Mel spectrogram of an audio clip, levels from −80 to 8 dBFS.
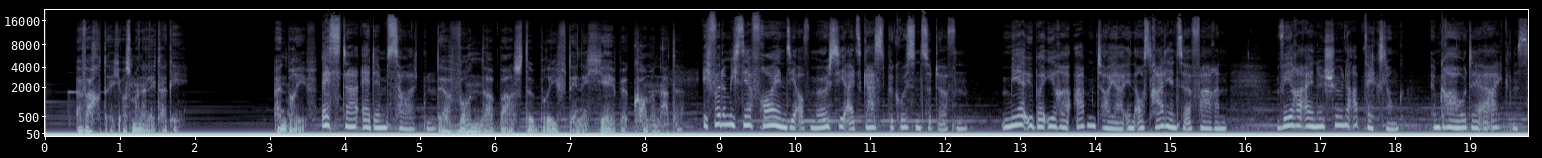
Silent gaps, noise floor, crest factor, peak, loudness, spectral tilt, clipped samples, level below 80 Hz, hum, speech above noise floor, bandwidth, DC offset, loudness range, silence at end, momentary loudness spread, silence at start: none; -56 dBFS; 14 dB; -4 dBFS; -23 LUFS; -5 dB/octave; under 0.1%; -36 dBFS; none; 34 dB; over 20 kHz; 30%; 3 LU; 0 s; 10 LU; 0.3 s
